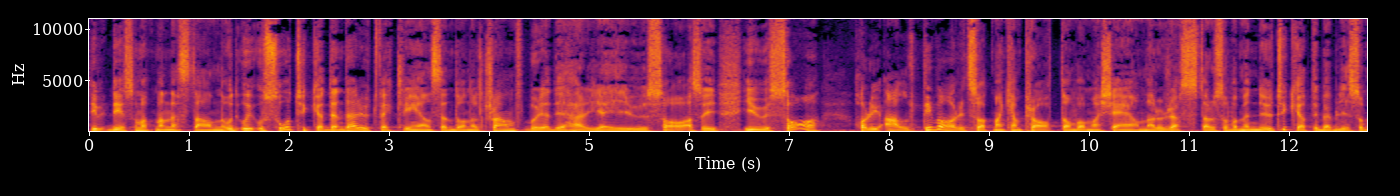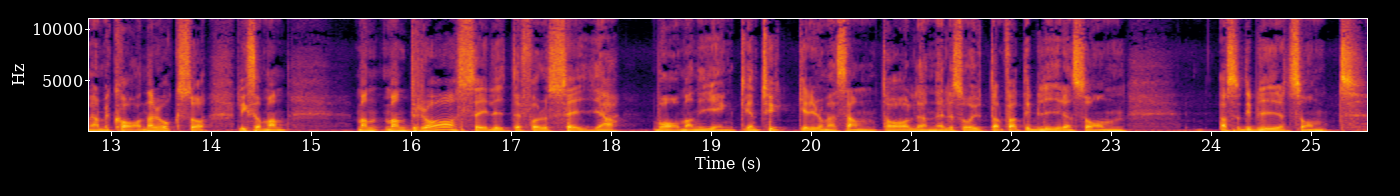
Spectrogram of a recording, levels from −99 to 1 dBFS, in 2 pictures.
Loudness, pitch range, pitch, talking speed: -20 LUFS, 100-135 Hz, 110 Hz, 210 wpm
